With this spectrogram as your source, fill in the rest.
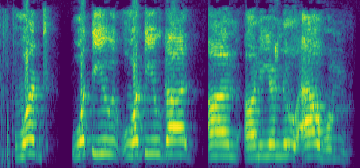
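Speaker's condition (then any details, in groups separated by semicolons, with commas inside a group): Cerebral palsy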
